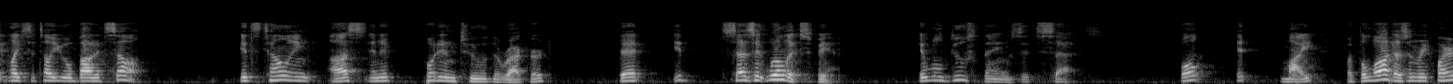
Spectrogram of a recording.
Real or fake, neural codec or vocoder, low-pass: fake; codec, 16 kHz, 8 kbps, FreqCodec, smaller model; 7.2 kHz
